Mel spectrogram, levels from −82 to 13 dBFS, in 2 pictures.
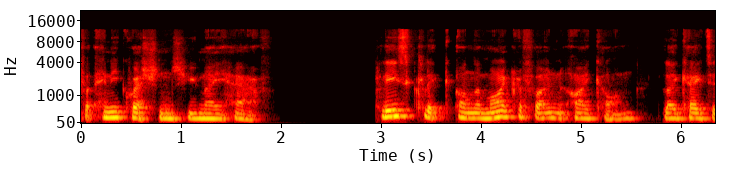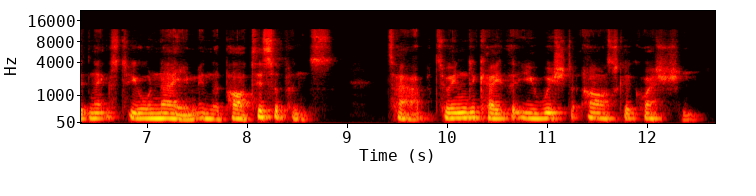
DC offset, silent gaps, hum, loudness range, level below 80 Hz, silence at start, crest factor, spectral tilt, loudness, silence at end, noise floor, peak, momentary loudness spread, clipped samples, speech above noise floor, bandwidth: under 0.1%; none; none; 2 LU; -66 dBFS; 0 s; 20 dB; -6.5 dB/octave; -24 LUFS; 0.2 s; -88 dBFS; -4 dBFS; 12 LU; under 0.1%; 64 dB; 12.5 kHz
